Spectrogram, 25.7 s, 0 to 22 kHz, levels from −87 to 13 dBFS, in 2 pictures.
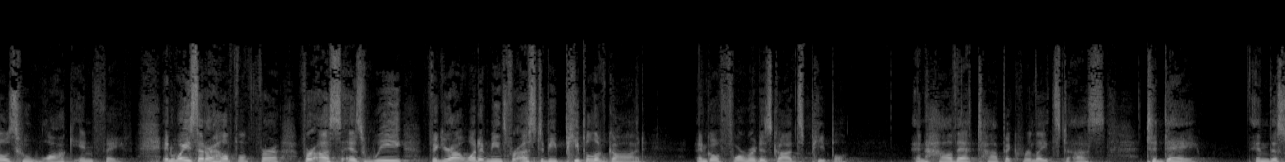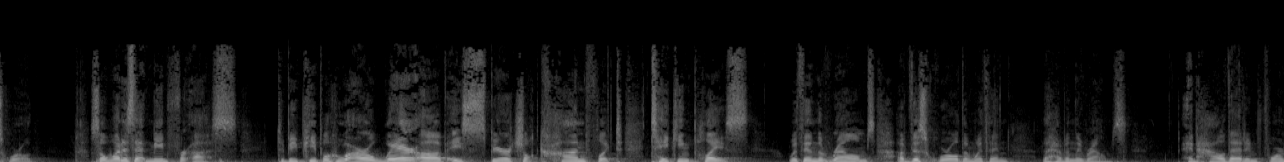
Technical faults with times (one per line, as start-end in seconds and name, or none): none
